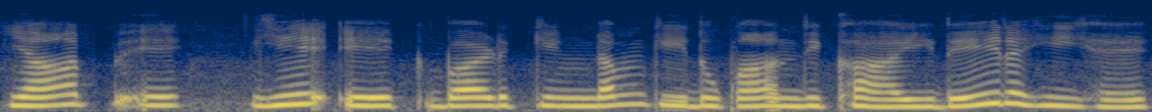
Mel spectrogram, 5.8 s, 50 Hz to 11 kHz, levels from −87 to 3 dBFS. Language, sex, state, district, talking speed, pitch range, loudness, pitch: Hindi, female, Rajasthan, Jaipur, 115 wpm, 230-255 Hz, -12 LUFS, 240 Hz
